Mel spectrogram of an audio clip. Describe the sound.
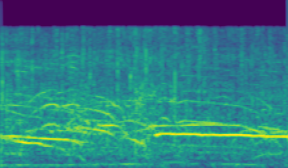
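An audience of listeners, mostly pensioners, gives a standing ovation to a new work, applauding and cheering in a dense, steady roar, with raised voices and drawn-out calls rising above the continuous clapping throughout.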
